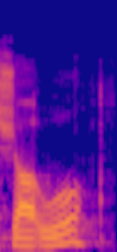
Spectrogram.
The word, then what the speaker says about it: Shaul: Shaul sounds like a weird Middle Eastern name, doesn't it? But it's the name Saul. And this kind of gets into the pronunciation thing and how it's a little bit problematic, because everybody knows the king that preceded David, right? We call him Saul. We don't call him Shaul usually, but the name is exactly the same in Hebrew.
